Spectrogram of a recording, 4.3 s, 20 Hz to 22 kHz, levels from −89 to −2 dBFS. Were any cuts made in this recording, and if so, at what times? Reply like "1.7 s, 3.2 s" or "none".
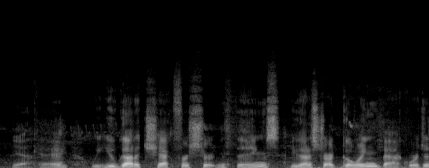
2.8 s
